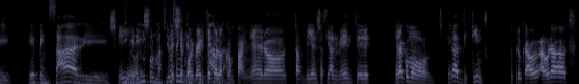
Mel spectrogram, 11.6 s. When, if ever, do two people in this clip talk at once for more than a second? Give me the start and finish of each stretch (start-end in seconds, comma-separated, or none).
2.2-4.6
